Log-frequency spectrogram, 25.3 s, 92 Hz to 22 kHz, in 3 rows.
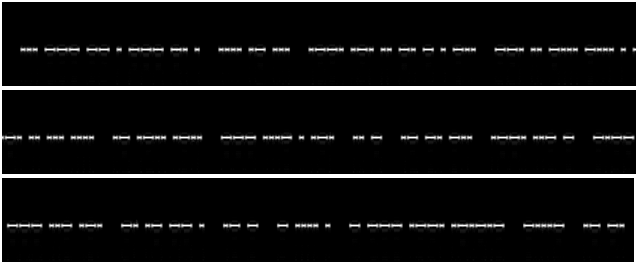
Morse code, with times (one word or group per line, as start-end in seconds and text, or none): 0.3-2.6 SOMEONE
2.9-3.8 HAS
4.1-6.3 PRINTED
6.6-9.7 GIBBERISH
10.0-11.1 ALL
11.4-12.9 OVER
13.2-13.5 IT
13.8-14.7 AND
15.0-16.1 PUT
16.4-18.2 YOUR
18.5-19.6 NAME
19.9-20.3 AT
20.6-21.3 THE
21.6-23.6 TOP.
23.9-24.4 <BT>
24.7-25.2 AN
